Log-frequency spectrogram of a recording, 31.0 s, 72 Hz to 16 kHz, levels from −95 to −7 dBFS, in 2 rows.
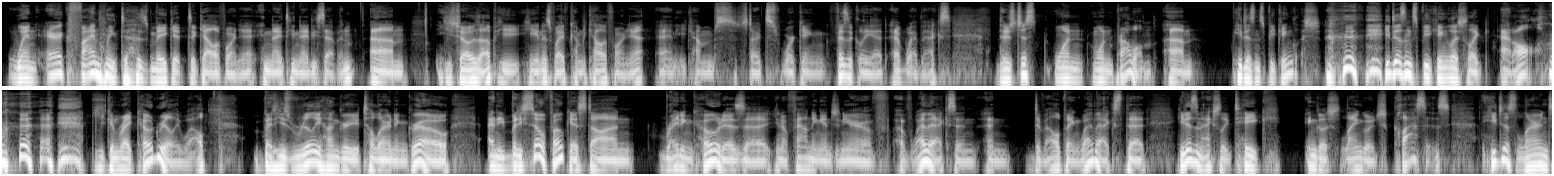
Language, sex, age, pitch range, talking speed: English, male, 30-49, 90-130 Hz, 185 wpm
